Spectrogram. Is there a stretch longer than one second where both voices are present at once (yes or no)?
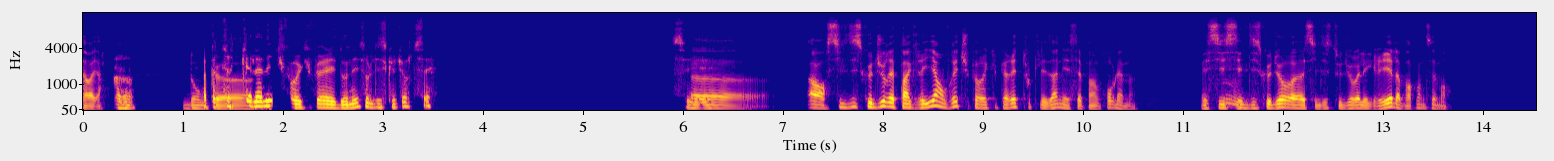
no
